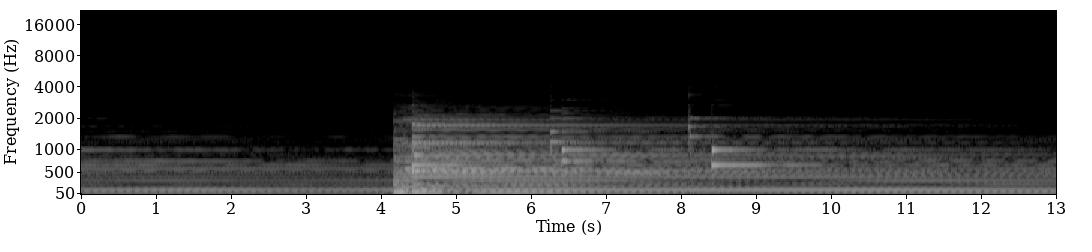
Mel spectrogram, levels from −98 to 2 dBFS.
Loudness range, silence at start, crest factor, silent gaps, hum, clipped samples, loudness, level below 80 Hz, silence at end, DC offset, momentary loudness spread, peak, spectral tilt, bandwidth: 14 LU; 0 s; 22 dB; none; none; under 0.1%; -46 LUFS; -56 dBFS; 0 s; under 0.1%; 17 LU; -24 dBFS; -10 dB/octave; 2.9 kHz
